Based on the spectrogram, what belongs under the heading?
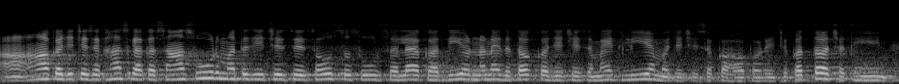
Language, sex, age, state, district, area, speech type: Maithili, female, 30-45, Bihar, Supaul, rural, spontaneous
